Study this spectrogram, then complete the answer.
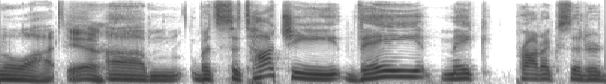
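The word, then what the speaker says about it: Satechi: about satachi products and yes I promise it's pronounced satachi I guess this question a lot yeah um but satachi they make products that are designed very well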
